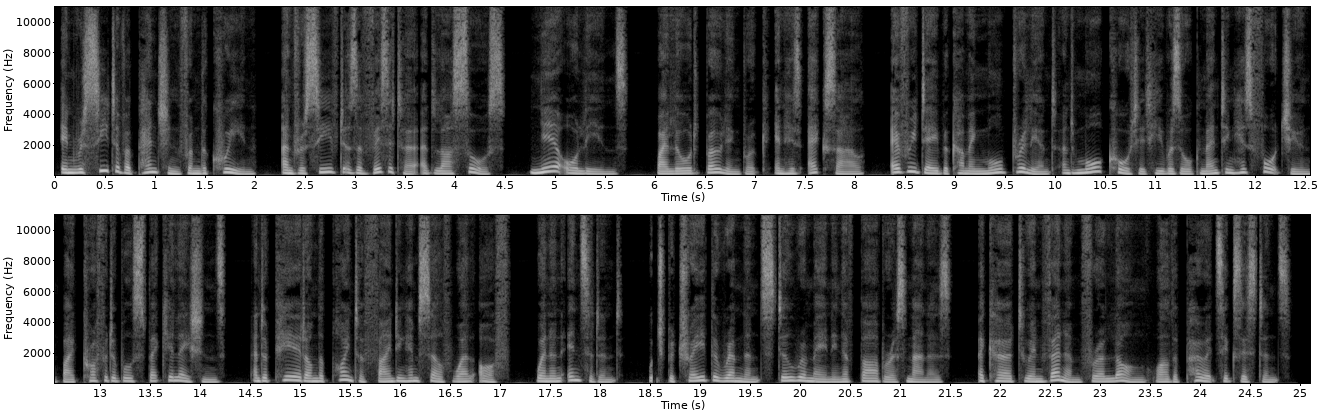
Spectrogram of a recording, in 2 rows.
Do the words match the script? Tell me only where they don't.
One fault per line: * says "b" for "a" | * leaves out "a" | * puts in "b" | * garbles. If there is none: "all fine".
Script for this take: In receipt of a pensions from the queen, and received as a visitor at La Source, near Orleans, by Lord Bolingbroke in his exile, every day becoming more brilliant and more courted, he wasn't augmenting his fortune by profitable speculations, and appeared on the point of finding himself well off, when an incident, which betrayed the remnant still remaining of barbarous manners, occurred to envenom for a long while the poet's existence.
* says "pension" for "pensions"
* says "was" for "wasn't"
